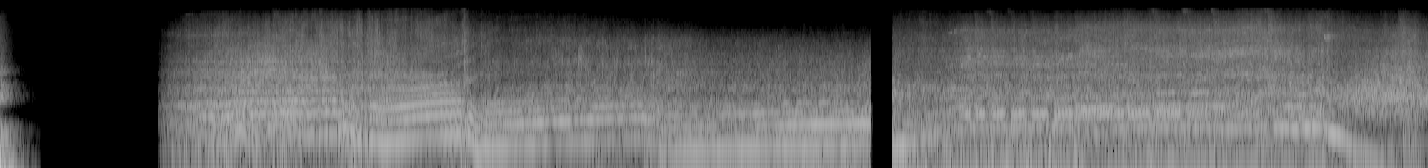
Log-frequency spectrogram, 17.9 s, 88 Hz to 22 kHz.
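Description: Mk4 Toyota Supra's straight-six engine under hard acceleration, its pitch climbing and then dropping sharply twice at the gear changes. After a sudden cut, another Supra's engine rises in pitch, holds steady, then falls away near the end as it comes off the throttle.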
